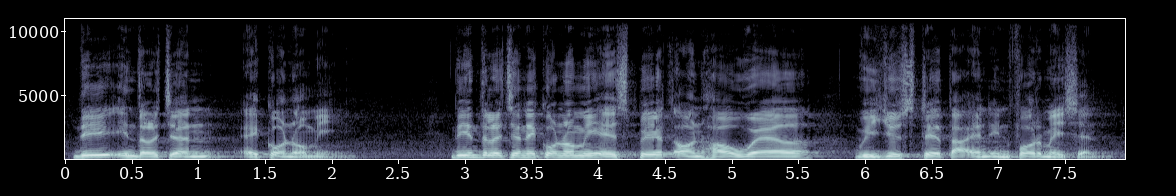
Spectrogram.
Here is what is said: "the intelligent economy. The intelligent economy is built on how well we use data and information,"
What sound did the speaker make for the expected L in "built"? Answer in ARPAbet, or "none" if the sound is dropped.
none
